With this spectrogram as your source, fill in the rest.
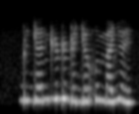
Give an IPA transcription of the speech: ɖ ʉ ɟ ɜ n d͡ʒ ɔ ɖ œ ɖ ɜ ɟ œ χʷ œ m a ʎ œ ɪ̯

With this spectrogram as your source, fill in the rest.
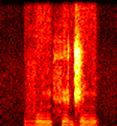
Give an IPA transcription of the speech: v u ɲ fʲ ɤ d͡ʒ ə ɲ

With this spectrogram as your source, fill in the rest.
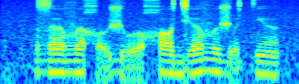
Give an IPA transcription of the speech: z ɐ v ə χ o̰ ʒ o̰ χ ɔ dʲ ɐ v ɵ ʒ ə̰ tʲ ə̃

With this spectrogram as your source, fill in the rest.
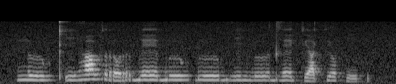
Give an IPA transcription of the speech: n ɯː˨ v kʼ i˨ ɦ ɑ˦ v r o˨ r b eː˦ b ɯː˦ v ɓ ɯː˦ bʱ i˦ ŋ ɯː˦ dʱ e˦ kʲ ɑ˨ kʲ o˦ k i˨ p

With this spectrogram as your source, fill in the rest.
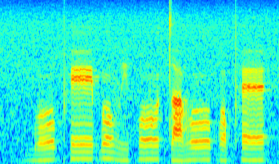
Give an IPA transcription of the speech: ɡ͡b oː˨˦ pʰ eː˦ ɓ o˦ β i˨ p oː˦ t a˨ β oː˦ ɓ ɔ˨ pʰ ɛ˦

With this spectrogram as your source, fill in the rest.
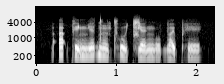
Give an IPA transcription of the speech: ʔ ä˦ ʔ k ḛ˦˨ ɲ ɛ˦ d ũ˨ tʰ ṵ˦˨ t͡ɕ ɛ˨ ŋ o˦ b a̰˦˨ ɪ̯ pʰ e˦

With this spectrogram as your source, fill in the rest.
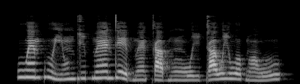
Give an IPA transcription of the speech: w ɛ̃˦ b u˦˨ j ũ˨˦ ɡ i˦ b ɛ̃˦ d e˦˨ b ɛ̃˨ k a˨ b ũ˨ w i˨ ɡ a˨˦ w i˦ w o˧ ɡ ɔ̃˨ w u˨˦

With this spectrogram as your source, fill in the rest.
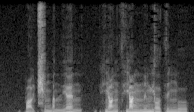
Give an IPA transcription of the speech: p ɑ̰˨˩ ʊ̯ t͡ɕʰ i˦ m w a˩ n n̪ j ɛ˥˩ n | pʰ j ɑ˧˥ ŋ t̪ʰ j ɑ˥˩ ŋ m i˥ m j o˥˩ ʊ̯ t̪ i˥ ŋ u˧˥

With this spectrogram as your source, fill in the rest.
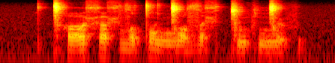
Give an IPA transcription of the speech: ǀʰ ɑ x ɑ x zˤ ɪ tˤ ɑ̃ ŋ͡ǀ ɔ zˤ i x ǀ ũ f ŋ͡ǀ ə˞ f

